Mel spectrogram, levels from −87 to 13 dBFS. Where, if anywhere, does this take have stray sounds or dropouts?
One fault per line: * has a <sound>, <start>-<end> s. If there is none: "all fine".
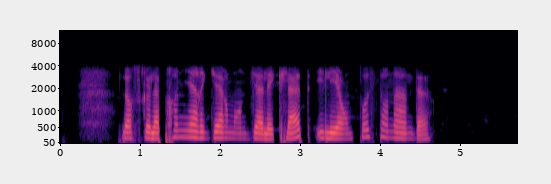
all fine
